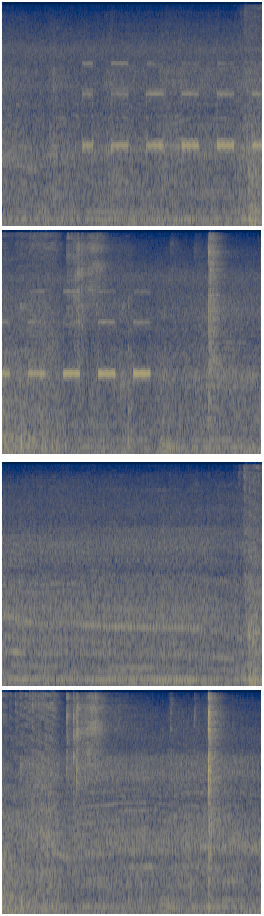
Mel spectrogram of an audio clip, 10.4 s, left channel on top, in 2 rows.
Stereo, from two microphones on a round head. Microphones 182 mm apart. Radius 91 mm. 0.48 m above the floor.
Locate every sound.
4.6 s keys jangling: 60° right (ahead or behind), 2.5 m; by 6.4 s 40° right (ahead or behind), 1.3 m
6.5 s tape being pulled: 85° right, 3 m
